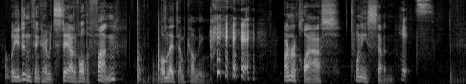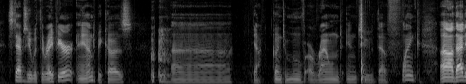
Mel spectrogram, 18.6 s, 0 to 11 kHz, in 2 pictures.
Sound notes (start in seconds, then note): 4.6 Omelette laughs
